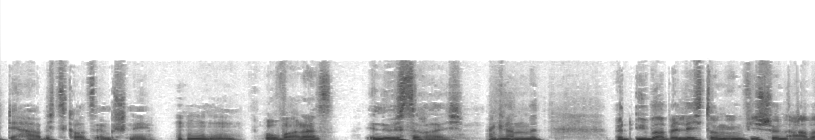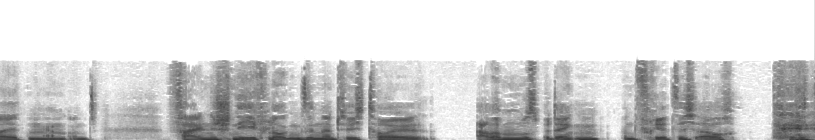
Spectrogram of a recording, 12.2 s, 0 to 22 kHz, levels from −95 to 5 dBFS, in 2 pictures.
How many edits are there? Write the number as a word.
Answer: one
